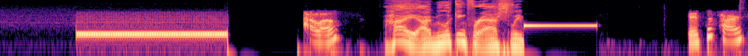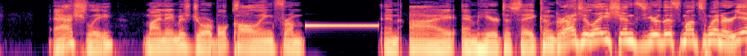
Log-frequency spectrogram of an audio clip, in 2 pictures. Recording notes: on the phone today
